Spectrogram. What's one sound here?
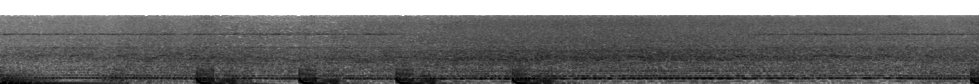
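Racing car engines roar steadily at high speed.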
